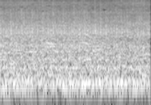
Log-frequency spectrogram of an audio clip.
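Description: Street traffic: a steady low engine hum from idling vehicles close by, with indistinct voices in the background.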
